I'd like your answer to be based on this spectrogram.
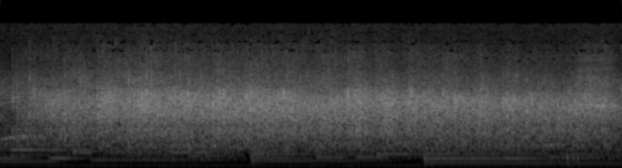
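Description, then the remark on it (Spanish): A church audience applauds the Lord, clapping steadily and loudly for several seconds, a dense, continuous wash of applause, while low sustained keyboard or organ chords shift slowly underneath. “¿Cuántos pueden darle un aplauso al Señor, hermanos?”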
